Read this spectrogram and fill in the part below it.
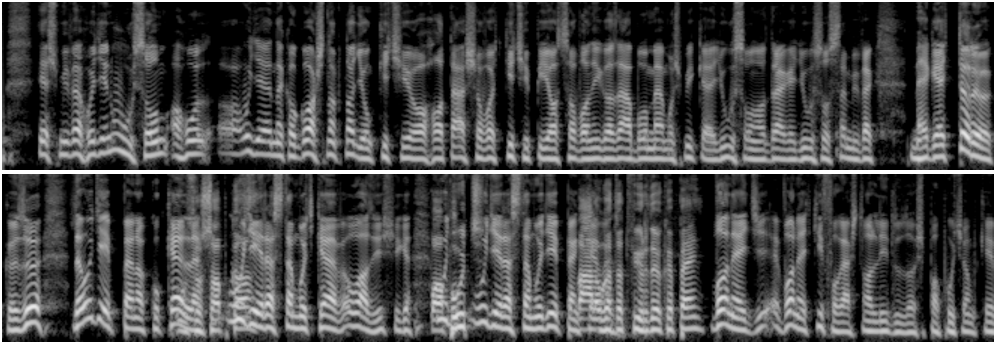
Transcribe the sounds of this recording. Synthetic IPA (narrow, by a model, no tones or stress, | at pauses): eːʃmivɛlɦo̞ɟeːnuːso̞mɒɦo̞luɟɛɛnːɛkɒɡɒʃnɒkn̪ɒɟo̞ŋkit͡ʃiɒɦɒt̪aːʃɒvɒckit͡ʃipijɒt̪sɒvɒniɡɒzaːboːlmɛrmo̞ʃt̪mikɛlɛɟuːsoːnɒd̪raːɡɛɟuːsoːsɛmyvɛkmɛɡɛɟ̚t̪øɾølkøzøːd̪ɛho̞ɟeːpːɛnɒkːo̞rkɛllːɛoʃɒuːɟeːɾɛst̪ɛmho̞ckɛloɒziʃiɡɛnpuːɟut͡ʃuːɟeːɾɛst̪ɛmho̞ɟeːpːɛŋaːloɡɒt̪ot̪fyrd̪øːkøpɛɲvɒnɛɟvɒnɛɟkifo̞ɡaːʃt̪ɒnlid̪ulo̞ʃpɒput͡ʃɒmikeː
